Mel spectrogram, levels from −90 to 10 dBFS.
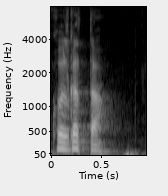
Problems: background sounds at intervals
